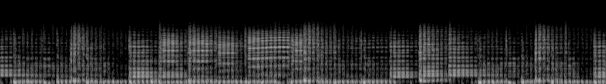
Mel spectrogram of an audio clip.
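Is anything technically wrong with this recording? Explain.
Yes. Throughout the clip there is overlap-add ripple: the frames were windowed and rejoined with an overlap whose gains don't sum evenly, so the level dips by about 60 dB once per frame, around twenty times a second, giving a harsh, fast flutter over the whole sound.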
